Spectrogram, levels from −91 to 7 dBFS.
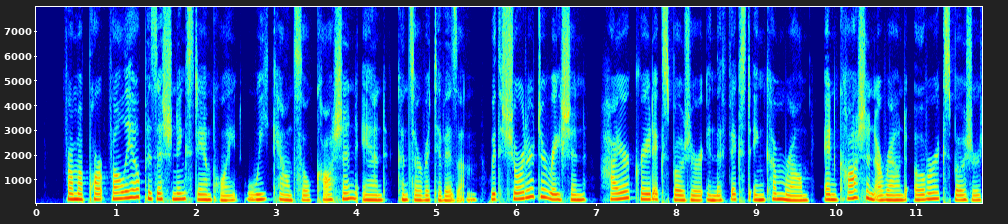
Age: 20-39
